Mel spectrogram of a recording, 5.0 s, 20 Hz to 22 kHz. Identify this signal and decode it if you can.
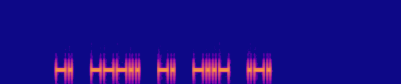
Morse code, heard as a keyed tone, about 30 wpm, spaced as for 22 wpm, 700 Hz. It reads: N8NXR
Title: USA Call Signs - 5 Characters - 2x Character Spacing - 30wpm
